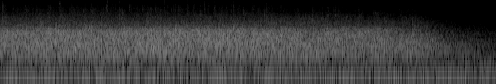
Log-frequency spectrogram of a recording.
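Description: A pipe organ plays loud, full chords that ring through a large echoing hall and die away at the end.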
